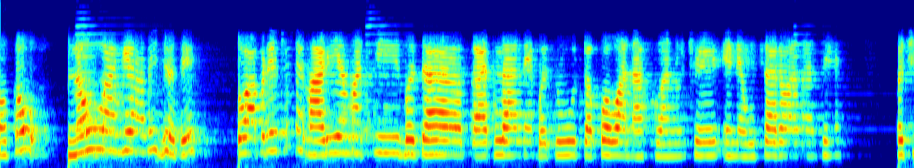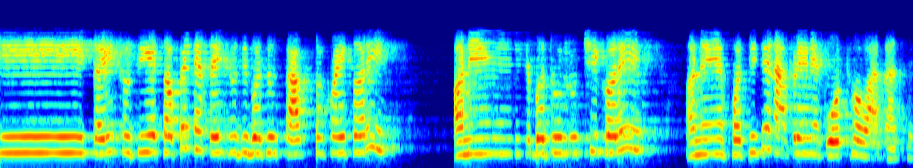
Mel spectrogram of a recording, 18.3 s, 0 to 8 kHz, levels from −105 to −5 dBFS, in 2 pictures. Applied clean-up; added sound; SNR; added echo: neural mask model DeepFilterNet 3.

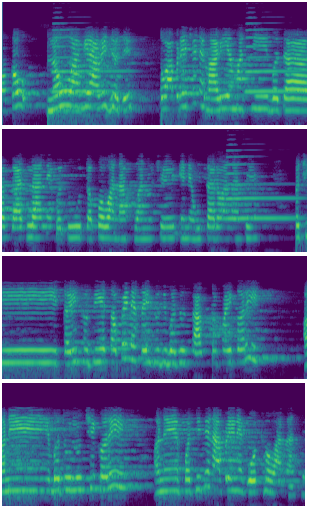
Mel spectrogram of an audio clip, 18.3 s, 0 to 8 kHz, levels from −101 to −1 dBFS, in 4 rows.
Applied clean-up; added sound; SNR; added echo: classical method WPE with log-MMSE.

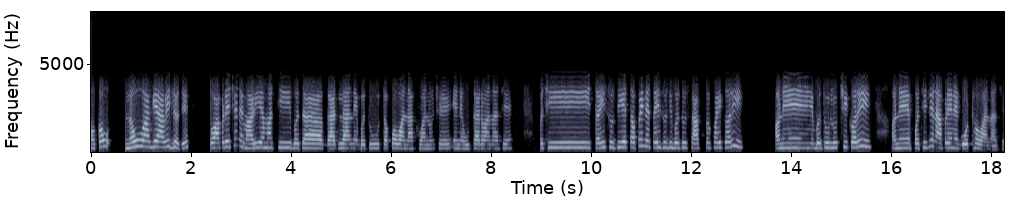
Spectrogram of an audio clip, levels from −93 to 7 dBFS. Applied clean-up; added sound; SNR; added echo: none; none; none; none.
